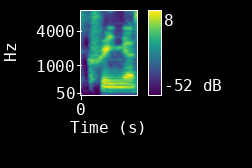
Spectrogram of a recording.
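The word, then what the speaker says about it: Crimea: So yeah but no it's Cremia state it's not crime.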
